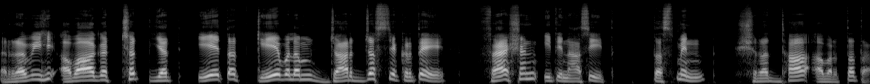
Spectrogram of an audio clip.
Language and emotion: Sanskrit, neutral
